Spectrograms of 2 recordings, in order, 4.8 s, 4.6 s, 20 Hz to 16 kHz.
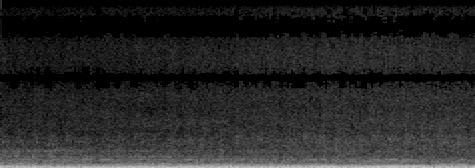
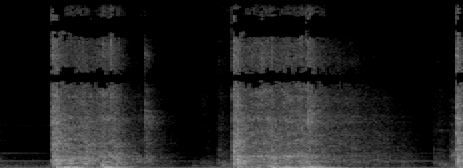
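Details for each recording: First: Cadillac Escalade rebuilt 6.0 LQ9 V8 with dished pistons, ported 862 heads, 10.5:1 compression, LS6 cam, first run idling lean; deep steady rumble, slight cam lope, no misses or knocks; sounds good, normal idle. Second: Rebuilt Cadillac Escalade LQ9 6.0 V8 with ported 5.3 862 heads, 10.5:1 compression, LS6 cam, first fire with no cooling, 50 psi oil pressure: short rough uneven revs; one bank's plug wires unplugged, firing on four cylinders.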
